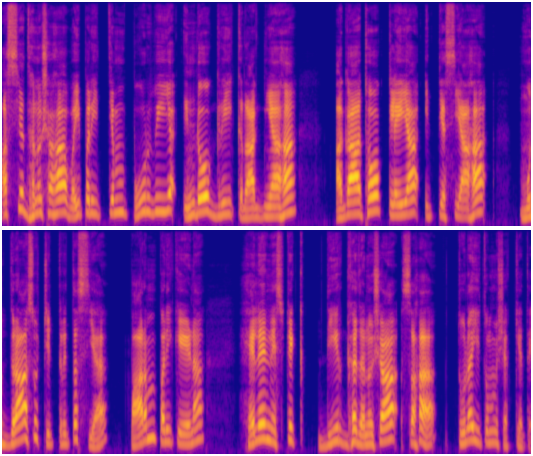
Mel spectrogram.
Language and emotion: Sanskrit, neutral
